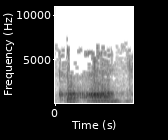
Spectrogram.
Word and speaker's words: Quran: I have to brush up on my pronunciation myself of Quran, long A.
